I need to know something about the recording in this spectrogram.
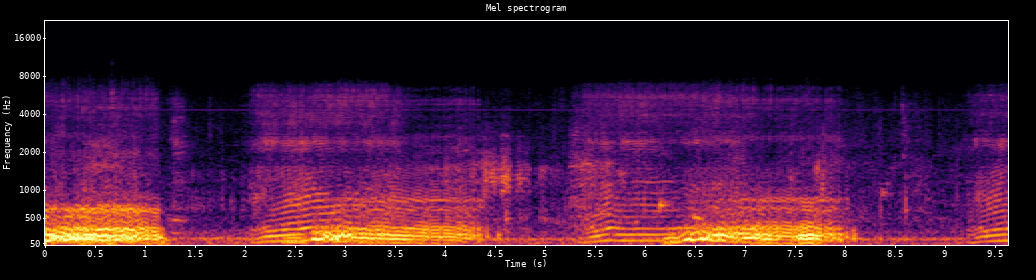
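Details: Two sleepers snoring at once: loud, rough, low rattling snores in long drawn breaths, with a second snorer overlapping; ordinary snoring.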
